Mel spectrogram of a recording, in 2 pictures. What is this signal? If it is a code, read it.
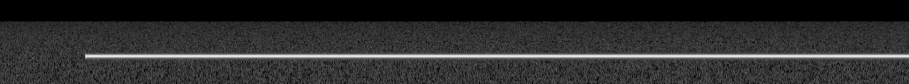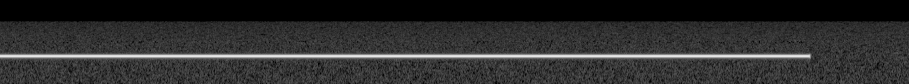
A steady tone. There is no code.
